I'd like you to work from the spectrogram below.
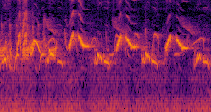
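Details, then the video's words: Loud "hót hét" song from a captive Chinese hwamei. Fast looping whistles swing high and low in a steady run of clear, slurred notes, several phrases within three seconds. "Họa mi hót hét tốt"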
